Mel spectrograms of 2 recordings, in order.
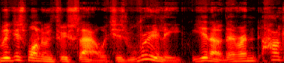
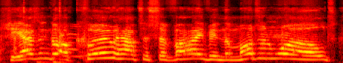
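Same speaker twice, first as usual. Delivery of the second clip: hyped announcer voice; 8 semitones higher, 7 dB louder than usual. Acted. Host hypes caller like announcer.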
